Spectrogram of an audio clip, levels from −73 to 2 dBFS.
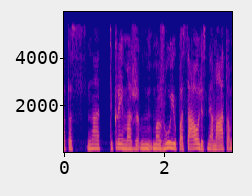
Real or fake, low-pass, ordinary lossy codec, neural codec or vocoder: fake; 5.4 kHz; MP3, 32 kbps; codec, 16 kHz, 2 kbps, FunCodec, trained on Chinese and English, 25 frames a second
